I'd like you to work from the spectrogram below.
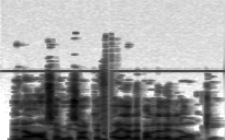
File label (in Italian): "palle dell occhi", crespinese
